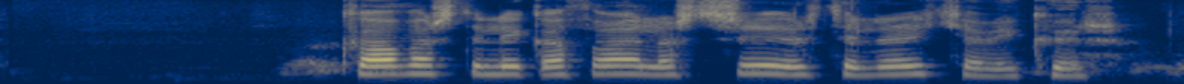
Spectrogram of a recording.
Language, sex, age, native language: Icelandic, female, 14, Icelandic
